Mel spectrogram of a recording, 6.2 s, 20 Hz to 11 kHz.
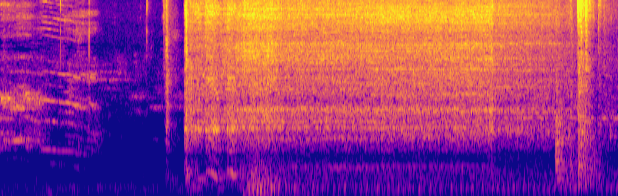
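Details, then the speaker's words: Owner-type jeep started on the 12-volt battery taken from a no-start Mitsubishi Lancer: brief crank, then it catches within a second into a steady, even idle. The battery is fine, so the Lancer's fault points to its starter. "So nakita niyo nag-start yung ating sasakyan yung owner natin gamit yung battery na ginagamit ko kanina do sa kotse"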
